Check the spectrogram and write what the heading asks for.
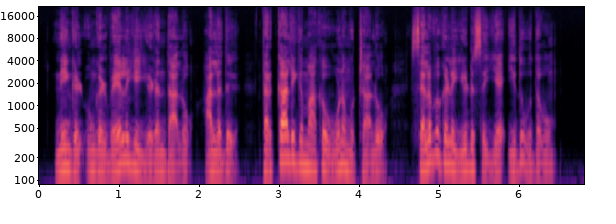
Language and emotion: Tamil, neutral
